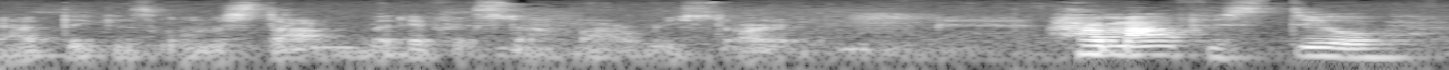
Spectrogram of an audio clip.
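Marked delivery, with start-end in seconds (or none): 0.0-2.1 breathy whisper, just air, no voice; whisper aside. Real, not acted. Vlogger worried the camera will stop, whispering. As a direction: murmur it under your breath to yourself.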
